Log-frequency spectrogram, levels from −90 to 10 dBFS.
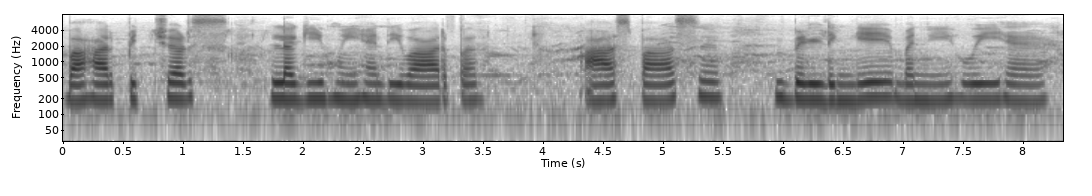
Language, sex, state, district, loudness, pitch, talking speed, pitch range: Hindi, female, Uttar Pradesh, Lucknow, -19 LUFS, 195 Hz, 95 wpm, 185-200 Hz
